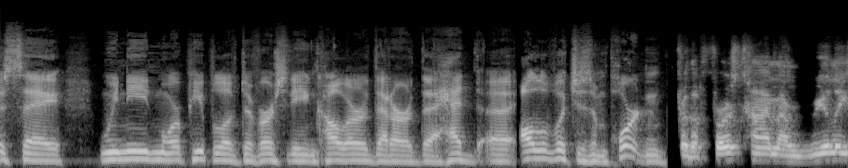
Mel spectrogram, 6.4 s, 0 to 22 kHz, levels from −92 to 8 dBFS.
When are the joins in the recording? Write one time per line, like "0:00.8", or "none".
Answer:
0:03.8
0:05.0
